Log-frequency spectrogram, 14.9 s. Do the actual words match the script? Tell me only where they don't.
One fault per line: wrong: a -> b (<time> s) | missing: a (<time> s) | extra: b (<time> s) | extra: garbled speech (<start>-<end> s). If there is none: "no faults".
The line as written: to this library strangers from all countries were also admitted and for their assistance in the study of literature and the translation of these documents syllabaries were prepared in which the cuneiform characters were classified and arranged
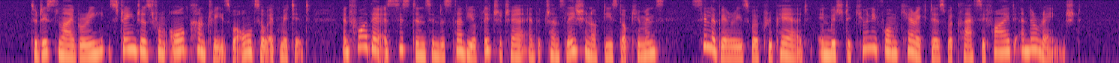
no faults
